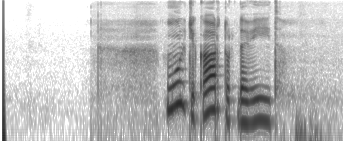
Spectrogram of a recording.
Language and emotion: Russian, sad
